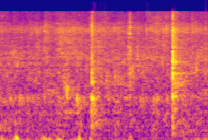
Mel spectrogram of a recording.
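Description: Garlic frying in hot cooking oil in a pan, a steady soft sizzle with a few sharper crackles and stirring clinks, heard close with no talking.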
